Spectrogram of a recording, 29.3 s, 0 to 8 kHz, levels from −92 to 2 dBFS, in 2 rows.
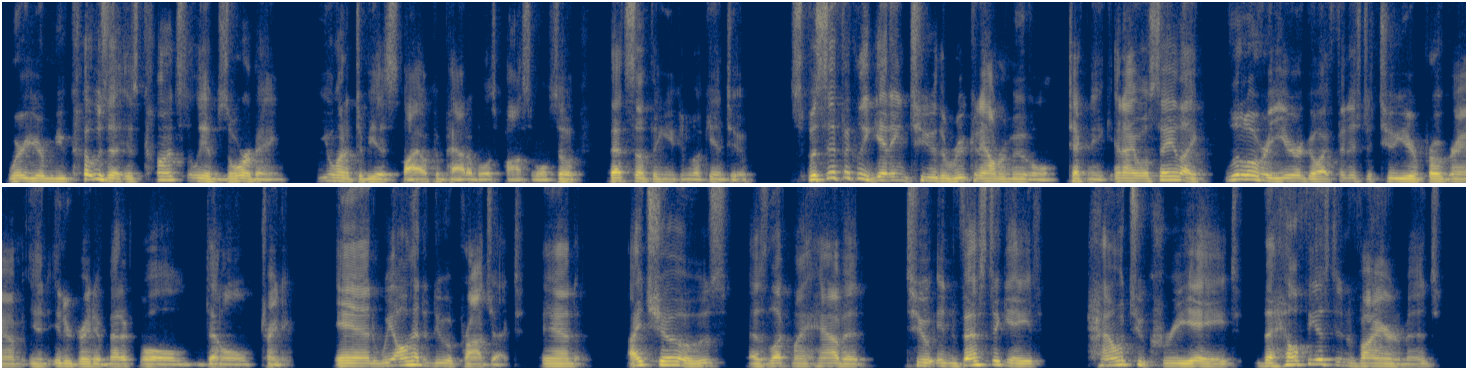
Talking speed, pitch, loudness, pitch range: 155 wpm, 115 Hz, -20 LUFS, 100-130 Hz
